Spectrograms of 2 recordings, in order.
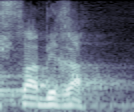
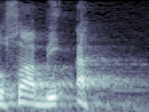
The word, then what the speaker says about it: صابئة: لأنه أصلا هم في لغتهم المندائية، في اللغة المندائية، الغين اللي عندنا في العربي غين، هم بيلفظوها همزة، هم بيقولوش صابغة، هم بيقولوا صابئة، بيقولوش صبغة، بيقولوا صبأة، صبأة.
